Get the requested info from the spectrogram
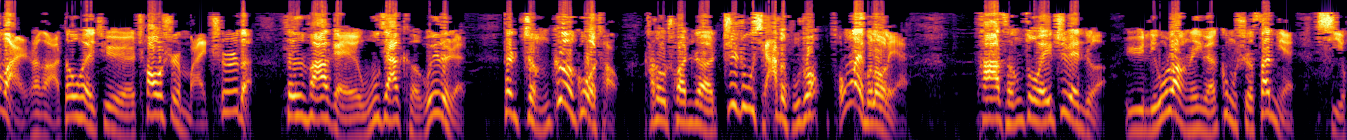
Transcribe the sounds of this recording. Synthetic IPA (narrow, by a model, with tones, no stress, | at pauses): wa̰˨˩nʂɑ˥ŋɐ̰˨t̪o˥ʊxwe˥˧ɪt͡ɕʰy˥˩ʈ͡ʂʰɑ˥ʊʂɻ̩˥˩ma̰˨˩ɪʈ͡ʂʰɻ̩˥d̪ə̰˨ | fə˥nfa˥k̬e˨˩ɪu˧˥t͡ɕja˥kʰɤ˨˩kwe˥ɪd̪ə˨ɻə̰˧˥n | t̪a˥˩nʈ͡ʂɤ˨˩ŋkɤ˥˧kwɔ˥˩ʈ͡ʂʰɤ̰˧˥ŋ | t̪ʰa˥t̪o˥ʊʈ͡ʂʰwa˥nʈ͡ʂə˨ʈ͡ʂɻ̩˥ʈ͡ʂu˥ɕja̰˧˥d̪ə˨fu˧˥ʈ͡ʂwɑ˥ŋt͡sʰʊ˧˥ŋla˧˥ɪp̬lo˥˩ʊljɛ̰˧˥˦n | t̪ʰa˥t͡sʰɤ˧˥ŋt͡swɔ˥˩we˧˥ɪʈ͡ʂɻ̩˥˧pjɛ˥˩nʈ͡ʂɤ̰˨˩˦ | y˨˩ljo˧˥ʊlɑ˥˩ŋɻə˧˥nɥɛ˧˥nkʊ˥˧ŋʂɻ̩˥˩sa˥nnjɛ̰˧˥n | ɕi˨˩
